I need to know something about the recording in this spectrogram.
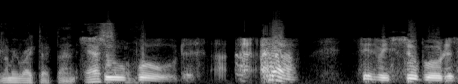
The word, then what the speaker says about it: Subud: sect, which is Subud, S-U-B-U-D. That's how that's pronounced as well? I've been saying... Subud. It's like S-O-E-B-O-O-D is how you say it. Let me write that down. Subud.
